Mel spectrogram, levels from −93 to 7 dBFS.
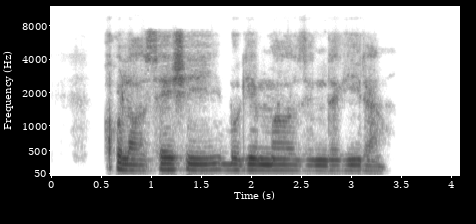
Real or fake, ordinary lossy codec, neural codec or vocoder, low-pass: real; Opus, 32 kbps; none; 7.2 kHz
